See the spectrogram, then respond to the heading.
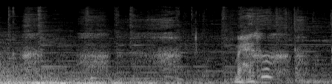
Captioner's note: Moaning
